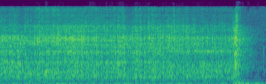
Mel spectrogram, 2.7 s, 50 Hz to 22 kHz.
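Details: Driver or passenger window on a 2004 Porsche Boxster 986 base with 2.7 L: steady scratchy grinding while the motor drives, then a dead stop; the regulator cables have come off track and rub each other, not a failed regulator.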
